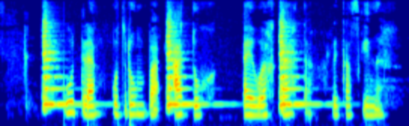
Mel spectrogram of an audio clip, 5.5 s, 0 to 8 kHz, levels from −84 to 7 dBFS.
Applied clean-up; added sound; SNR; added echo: none; Bowed string instrument; 1 dB; none.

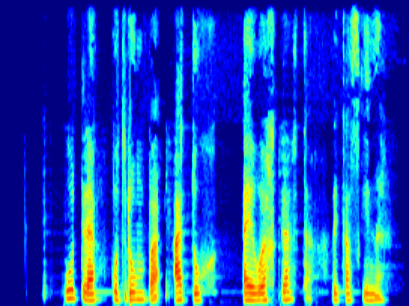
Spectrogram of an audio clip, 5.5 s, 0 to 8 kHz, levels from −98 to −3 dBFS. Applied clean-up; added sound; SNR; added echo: neural mask model DeepFilterNet 3.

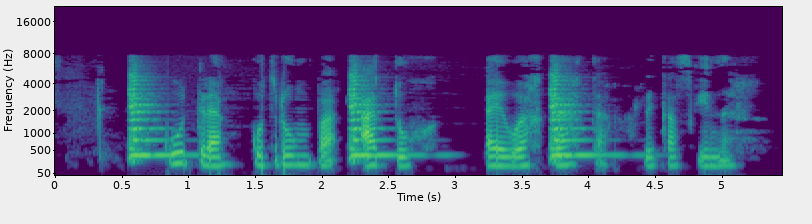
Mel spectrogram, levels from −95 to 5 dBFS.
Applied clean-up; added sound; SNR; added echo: classical method Wiener filter.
